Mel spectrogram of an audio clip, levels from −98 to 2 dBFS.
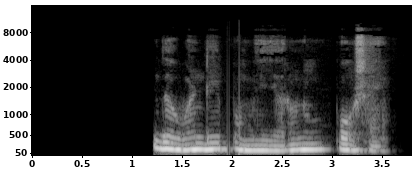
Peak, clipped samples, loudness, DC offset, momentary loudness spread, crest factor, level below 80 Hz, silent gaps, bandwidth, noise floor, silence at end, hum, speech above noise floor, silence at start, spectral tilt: -8 dBFS; under 0.1%; -21 LUFS; under 0.1%; 10 LU; 14 dB; -58 dBFS; none; 7.8 kHz; under -90 dBFS; 0.25 s; none; over 71 dB; 1.2 s; -7.5 dB/octave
